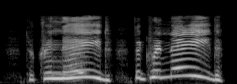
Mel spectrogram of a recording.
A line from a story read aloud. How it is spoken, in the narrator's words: Jellybean began screaming in their mind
